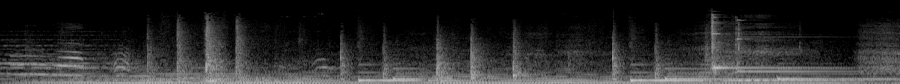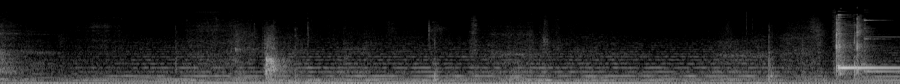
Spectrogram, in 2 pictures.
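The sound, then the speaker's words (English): A doorbell at a front door rings several times in a row, clear, its chimes sounding at uneven intervals over a steady low background hum; no one opens the door and no one speaks. “She didn't open the door. Looks like she isn't home.”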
